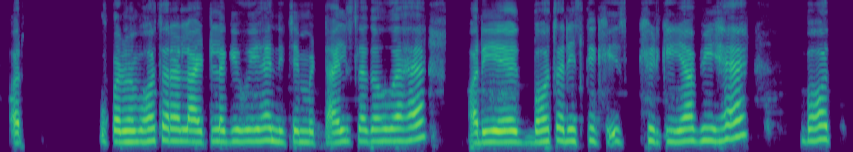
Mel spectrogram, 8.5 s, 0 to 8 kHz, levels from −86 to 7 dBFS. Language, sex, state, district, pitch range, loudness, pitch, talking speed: Magahi, female, Bihar, Gaya, 215-240 Hz, -17 LUFS, 230 Hz, 190 wpm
